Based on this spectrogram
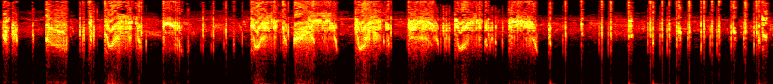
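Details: Swiftlets' lure call, the Neptunus version played in the rainy season to attract the birds: stop-start bursts of shrill, buzzy chattering separated by short gaps, ending in rapid scattered clicks.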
